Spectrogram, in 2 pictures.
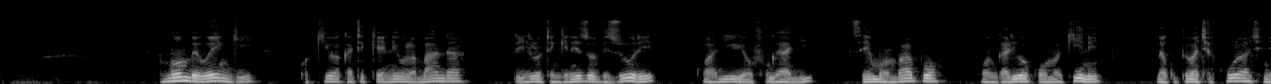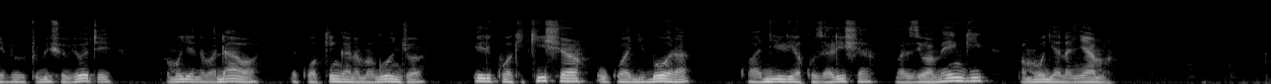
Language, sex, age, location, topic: Swahili, male, 25-35, Dar es Salaam, agriculture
